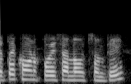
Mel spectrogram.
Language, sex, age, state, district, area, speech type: Odia, male, 18-30, Odisha, Nabarangpur, urban, conversation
